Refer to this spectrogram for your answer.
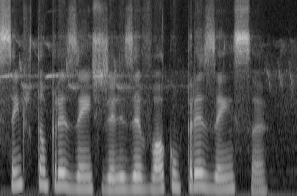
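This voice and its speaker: A man talks at a moderate pace in a high-pitched voice with a dark, mellow tone. The sound is dry and close, with no echo. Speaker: artist in residence. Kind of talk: reflective interview testimony. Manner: halting, with false starts.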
